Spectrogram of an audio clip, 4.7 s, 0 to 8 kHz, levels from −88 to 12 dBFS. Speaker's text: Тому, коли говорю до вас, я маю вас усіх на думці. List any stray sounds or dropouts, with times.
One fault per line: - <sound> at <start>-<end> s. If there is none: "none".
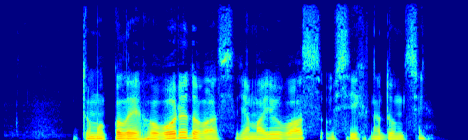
- dropout at 1.1-1.2 s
